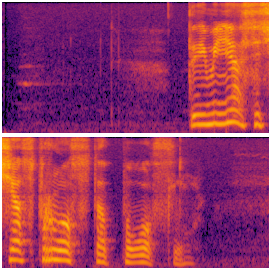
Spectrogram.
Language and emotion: Russian, angry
